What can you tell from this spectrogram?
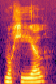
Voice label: my sense, Irish, Consonants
